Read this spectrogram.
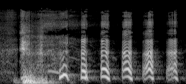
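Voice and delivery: brief amused laugh; short laugh. Real, not acted. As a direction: laugh it off lightly. Laughs after teasing remark.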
